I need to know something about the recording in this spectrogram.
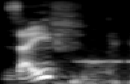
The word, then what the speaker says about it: Zaif: the Japanese exchange known as, I believe you pronounce it Zaif, Z-A-I-F, Zaif.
